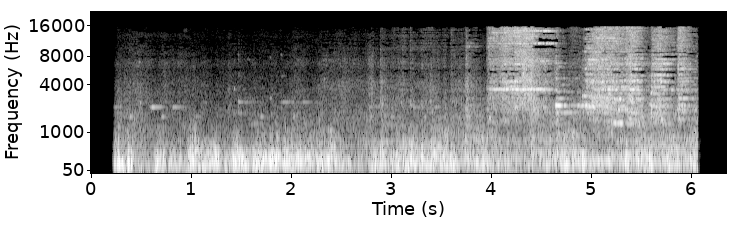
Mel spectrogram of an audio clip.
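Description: Diesel-hauled passenger train rolling past, its wheels rumbling over the rails. From about four seconds in, the wheels squeal with thin high-pitched tones over the rumble.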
